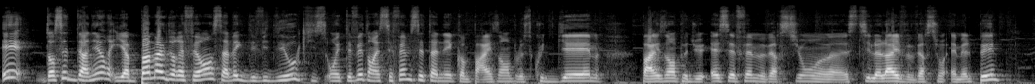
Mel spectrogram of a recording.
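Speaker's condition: No condition

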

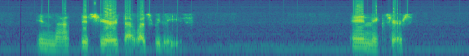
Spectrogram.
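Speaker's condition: Cerebral palsy; accepts own voice

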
